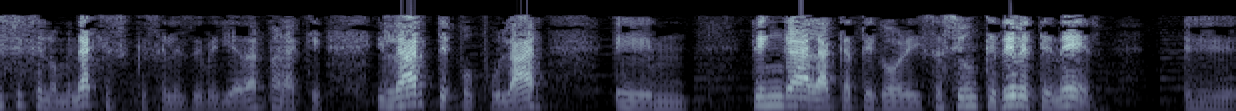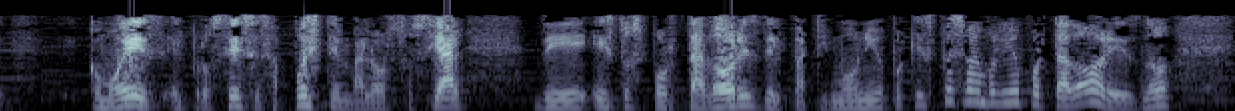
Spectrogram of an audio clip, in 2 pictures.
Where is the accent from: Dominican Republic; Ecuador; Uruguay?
Ecuador; Y felicitarte, agradecerte como ecuatoriana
